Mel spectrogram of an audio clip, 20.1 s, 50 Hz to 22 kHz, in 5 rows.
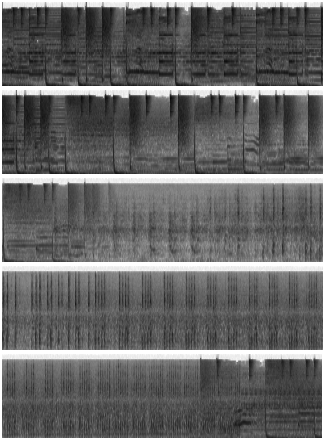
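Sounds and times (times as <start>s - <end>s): piston aircraft engine starting: 0.0s - 20.0s.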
